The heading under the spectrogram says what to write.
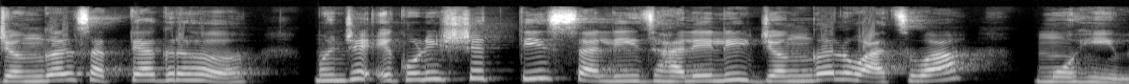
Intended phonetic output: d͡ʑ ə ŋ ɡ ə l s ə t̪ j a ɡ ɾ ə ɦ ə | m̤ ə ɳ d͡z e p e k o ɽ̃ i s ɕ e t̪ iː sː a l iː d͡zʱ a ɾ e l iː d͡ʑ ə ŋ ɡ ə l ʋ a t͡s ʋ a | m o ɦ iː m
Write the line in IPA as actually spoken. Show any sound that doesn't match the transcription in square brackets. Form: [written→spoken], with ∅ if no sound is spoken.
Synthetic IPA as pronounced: d͡ʑ ə ŋ ɡ ə l s ə t̪ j a ɡ ɾ ə ɦ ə | m̤ ə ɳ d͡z e [p→ʔ] e k o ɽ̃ i s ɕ e t̪ iː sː a l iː d͡zʱ a [ɾ→l] e l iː d͡ʑ ə ŋ ɡ ə l ʋ a t͡s ʋ a | m o ɦ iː m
